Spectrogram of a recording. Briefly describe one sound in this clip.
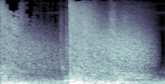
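A body slams into the ground with a heavy thud.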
